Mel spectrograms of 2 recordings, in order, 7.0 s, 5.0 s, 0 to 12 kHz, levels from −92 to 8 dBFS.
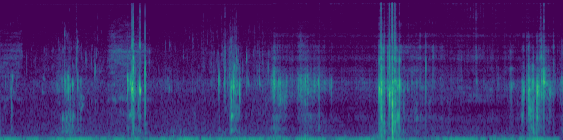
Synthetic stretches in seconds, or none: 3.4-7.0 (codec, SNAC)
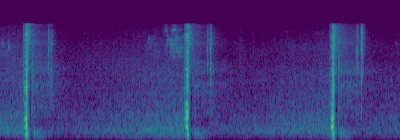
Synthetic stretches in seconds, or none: none

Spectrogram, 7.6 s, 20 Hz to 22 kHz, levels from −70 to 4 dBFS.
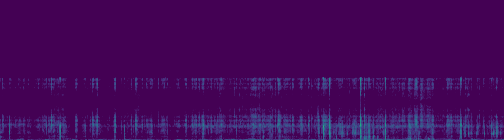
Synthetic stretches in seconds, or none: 0.0-0.6 (codec, SNAC); 2.2-2.7

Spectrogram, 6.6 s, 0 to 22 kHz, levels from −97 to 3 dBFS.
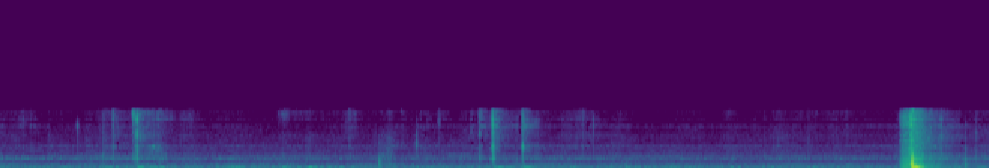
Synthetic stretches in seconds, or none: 0.0-6.6 (codec, SNAC)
